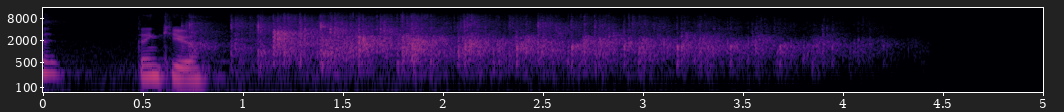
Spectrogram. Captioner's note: applause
